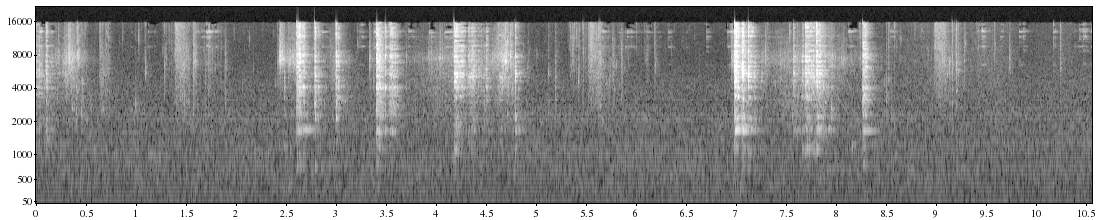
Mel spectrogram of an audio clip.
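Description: Stainless steel bowl and colander clinking, with bangles jingling against the metal, as handfuls of rice are scooped from one bowl into the other: a few short clusters of clinks, the loudest about seven seconds in. A faint steady low hum runs underneath.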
